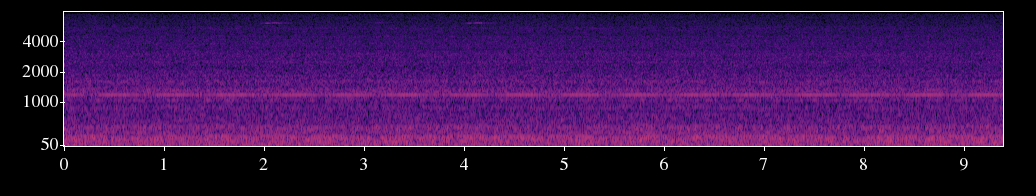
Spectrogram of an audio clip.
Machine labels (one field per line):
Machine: slide rail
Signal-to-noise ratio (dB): -6 dB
